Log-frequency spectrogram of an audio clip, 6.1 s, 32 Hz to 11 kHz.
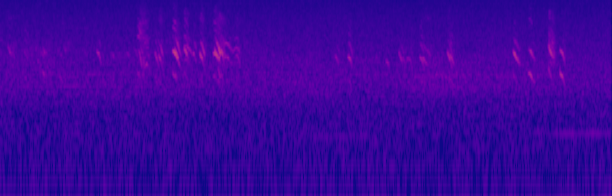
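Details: Eurasian jackdaws (Corvus monedula) at Uitkerkse Polder, Belgium, in December 2013, give short, sharp 'chak' calls: two quick bursts of four or five notes among scattered single calls, with faint outdoor background noise.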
